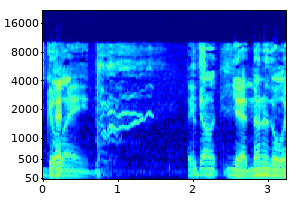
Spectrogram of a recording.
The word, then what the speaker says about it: Ghislaine: It's Ghislaine. They don't. Yeah, none of the. You don't pronounce any of the letters.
